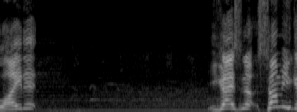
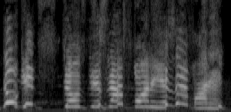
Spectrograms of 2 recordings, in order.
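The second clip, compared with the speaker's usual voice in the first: Terry's answer; 7 semitones higher than usual. Retold or imitated. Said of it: "then she says".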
